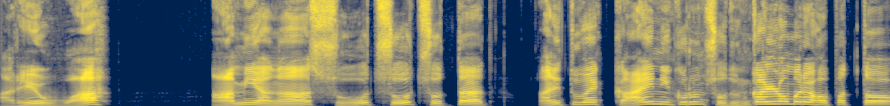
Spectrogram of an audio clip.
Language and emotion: Goan Konkani, surprised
